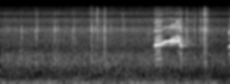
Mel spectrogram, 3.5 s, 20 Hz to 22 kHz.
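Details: Osprey eating at a nest in Satakunta, Finland, 4 August 2022, on a live camera; soft scattered clicks, then one strong upward-sweeping whistled call, and the start of another at the end.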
